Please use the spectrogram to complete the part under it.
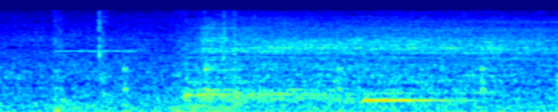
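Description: A bus engine grows louder as the bus drives off.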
